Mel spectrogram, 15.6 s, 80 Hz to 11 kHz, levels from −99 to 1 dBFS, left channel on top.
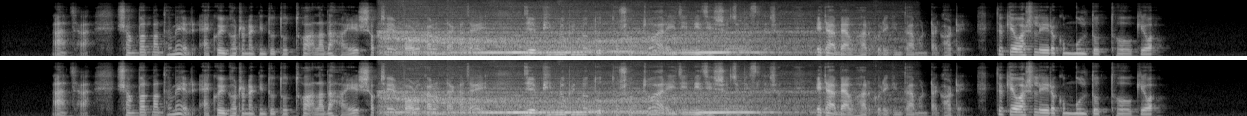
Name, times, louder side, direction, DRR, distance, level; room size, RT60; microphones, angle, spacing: voice 1, 0.7-14.4, right 2 dB, 20° right, 9 dB, 1.3 m, -35 dB
Motor vehicle (road) / Siren, 4.7-11.5, equal, 5° left, 2.2 m, -33 dB
19.0 x 10.0 x 3.7 m, 0.33 s
head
